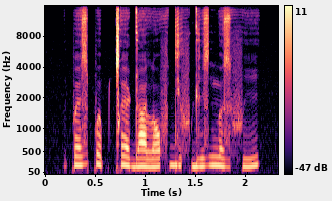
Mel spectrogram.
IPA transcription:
pɛ˨˥zpə˨˥p ǀɛ˧˩ɖa˧˩lɔ˨˥fdʲə˧˩f ɖi˨˥zn̪ə˧˩z fi˨˥

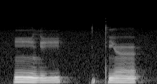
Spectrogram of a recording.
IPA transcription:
ĩli | tʲə̃

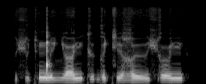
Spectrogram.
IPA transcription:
çɵcŋ͡ǃiʎɐːnʲkɨ ɡɐciʁɨːçɵːnʲ

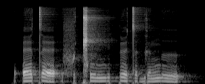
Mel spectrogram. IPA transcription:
ʔɛtɛ | fəǁɯŋi ɠøtə ɡø ŋɯ

